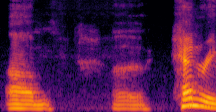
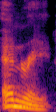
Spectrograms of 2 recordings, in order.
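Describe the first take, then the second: First: The word begins with an h sound. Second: The word begins without an h sound.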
